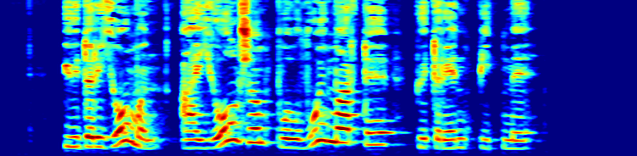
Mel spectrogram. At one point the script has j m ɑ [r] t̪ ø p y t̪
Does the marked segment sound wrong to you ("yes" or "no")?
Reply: no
